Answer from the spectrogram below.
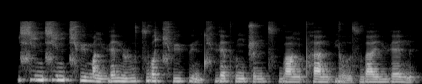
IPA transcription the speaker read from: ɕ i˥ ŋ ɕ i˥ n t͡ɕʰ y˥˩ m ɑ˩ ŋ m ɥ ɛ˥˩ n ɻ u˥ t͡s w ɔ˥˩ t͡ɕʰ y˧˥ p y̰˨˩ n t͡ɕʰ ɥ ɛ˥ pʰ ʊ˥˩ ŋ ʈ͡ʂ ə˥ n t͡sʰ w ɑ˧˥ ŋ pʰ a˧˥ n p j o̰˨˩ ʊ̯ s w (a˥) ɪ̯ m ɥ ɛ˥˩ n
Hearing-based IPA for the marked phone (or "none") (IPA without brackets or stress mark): a˥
